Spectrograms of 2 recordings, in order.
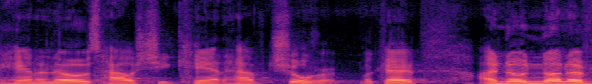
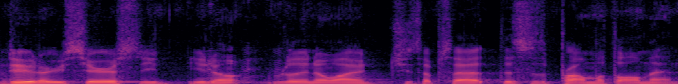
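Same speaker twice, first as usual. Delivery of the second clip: muttered, lower, softer disbelieving aside; a scoffing audience member rolling their eyes; sarcastic listener; 8 semitones lower, 11 dB quieter, faster than usual. Retold or imitated. Imitating people scoffing at Elkanah, muttered and lower. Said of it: "most people are going like".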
